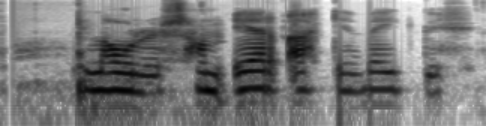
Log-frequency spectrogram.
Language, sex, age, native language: Icelandic, male, 8, Icelandic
